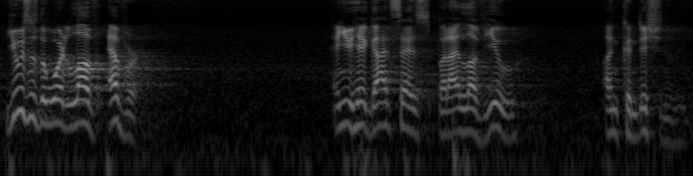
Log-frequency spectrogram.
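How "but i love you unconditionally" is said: low, hushed voice of God; gentle reassurance. Acted. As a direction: drop low and soft, pausing before the last word. God's answer to the unloved.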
